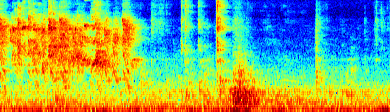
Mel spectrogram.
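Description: Zebra finches chatter in harsh, nasal squawks and buzzy bursts, with quick clicks and sharp notes overlapping through a small room.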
